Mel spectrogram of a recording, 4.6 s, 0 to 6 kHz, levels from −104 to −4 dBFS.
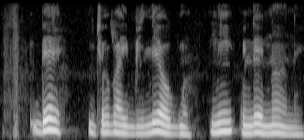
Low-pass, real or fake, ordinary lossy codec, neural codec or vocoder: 5.4 kHz; real; none; none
